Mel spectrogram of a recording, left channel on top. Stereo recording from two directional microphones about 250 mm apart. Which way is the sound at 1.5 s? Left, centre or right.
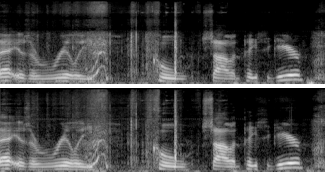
Right.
